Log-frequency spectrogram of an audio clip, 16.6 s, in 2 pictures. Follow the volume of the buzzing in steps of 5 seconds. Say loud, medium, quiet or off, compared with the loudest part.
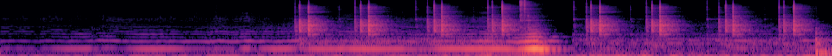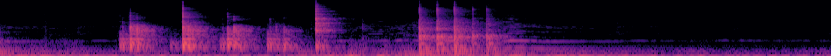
medium, loud, quiet, quiet.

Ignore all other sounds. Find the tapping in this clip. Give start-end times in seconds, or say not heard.
3.0-13.6.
